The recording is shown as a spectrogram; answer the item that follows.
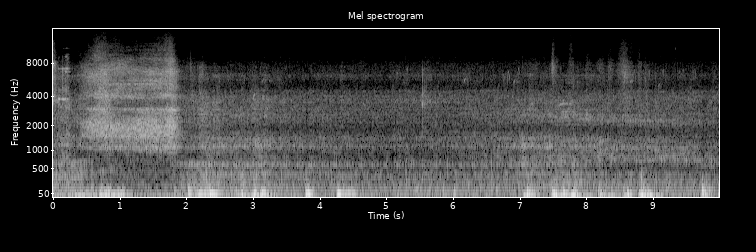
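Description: Wind buffeting the microphone in uneven low gusts, with a short hiss in the first two seconds.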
